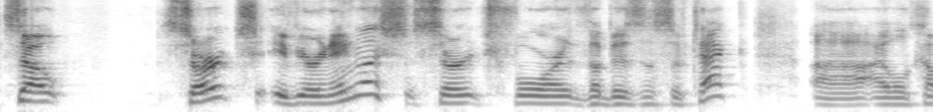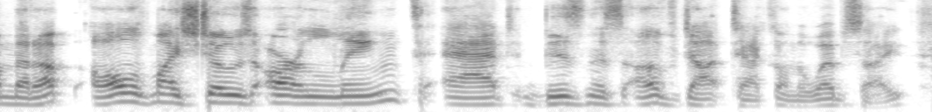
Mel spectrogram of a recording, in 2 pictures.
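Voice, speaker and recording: A man with a plain, everyday voice speaks at a fairly high pitch and moderate pace, with ordinary pitch variation. The recording is very clean, with a silent background and a dry, close sound with no echo. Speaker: tech podcast host. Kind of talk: interview. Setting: live stream.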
